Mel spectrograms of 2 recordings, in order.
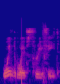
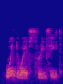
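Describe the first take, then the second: No difference in how they are said.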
